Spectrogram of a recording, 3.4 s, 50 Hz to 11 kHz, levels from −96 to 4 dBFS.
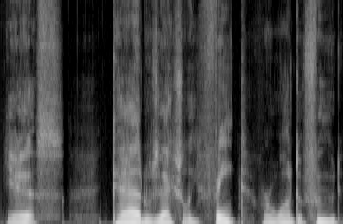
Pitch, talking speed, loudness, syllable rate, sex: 105 Hz, 155 wpm, -19 LUFS, 4.1 syllables/s, male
